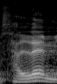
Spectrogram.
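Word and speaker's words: שלום: 이제는 또 제가 하는 버전으로 샬롬, 샬롬. 네. 발음 잘못하면 샬롬 하면 놈 하는 것 같아서 저는 그냥 히브리어 원어 발음처럼 살렘 이렇게 말을 하는데요.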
